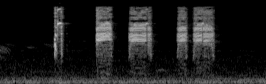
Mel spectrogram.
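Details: Kala Teetar, the black francolin, calling, meant to prompt silent pet birds to respond. A sharp note followed by four loud scratchy rasps arranged in two close pairs.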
